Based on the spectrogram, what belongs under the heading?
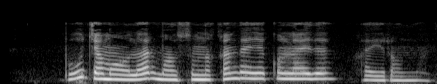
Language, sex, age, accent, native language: Uzbek, female, 25-34, Surxondaryo, Uzbek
